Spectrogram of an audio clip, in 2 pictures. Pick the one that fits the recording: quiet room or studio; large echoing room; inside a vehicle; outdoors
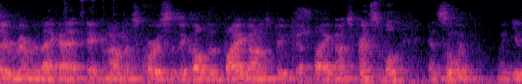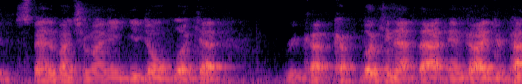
large echoing room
